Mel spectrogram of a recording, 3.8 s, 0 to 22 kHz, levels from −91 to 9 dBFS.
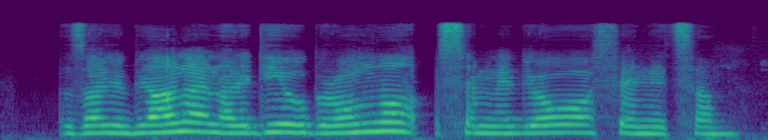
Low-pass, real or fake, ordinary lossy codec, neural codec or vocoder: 10.8 kHz; fake; none; codec, 24 kHz, 0.9 kbps, WavTokenizer, medium music audio release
